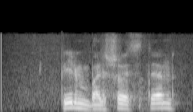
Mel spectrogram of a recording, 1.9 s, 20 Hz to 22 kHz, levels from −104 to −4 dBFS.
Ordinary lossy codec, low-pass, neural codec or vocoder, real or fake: AAC, 32 kbps; 7.2 kHz; none; real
